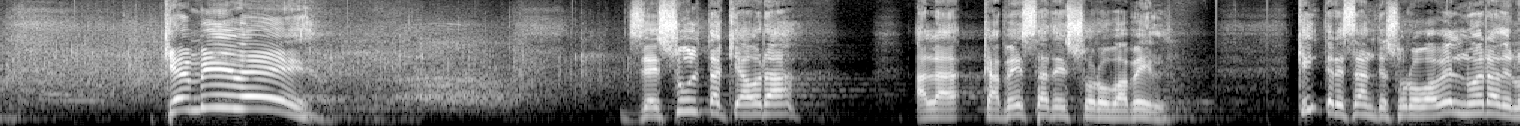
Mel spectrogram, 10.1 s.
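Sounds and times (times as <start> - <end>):
audience applause: 0.0 - 4.2
speech: 1.1 - 2.3, 4.2 - 5.4, 6.1 - 8.0, 8.6 - 10.1.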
